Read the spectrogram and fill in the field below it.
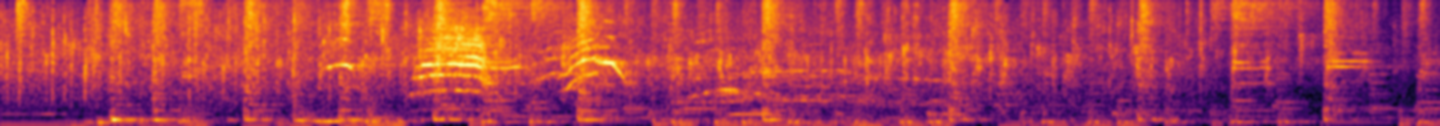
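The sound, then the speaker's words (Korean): An audience at an EBS FM public radio broadcast applauds steadily for about ten seconds to welcome Park Yong-je, author of the webtoon God of High School, a dense, continuous patter of many hands clapping at an even loudness, with some tonal music-like sounds mixed underneath. “큰 박수로 맞이해 주세요.”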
